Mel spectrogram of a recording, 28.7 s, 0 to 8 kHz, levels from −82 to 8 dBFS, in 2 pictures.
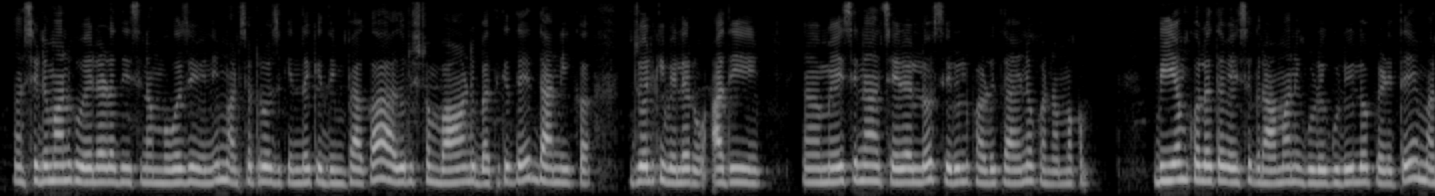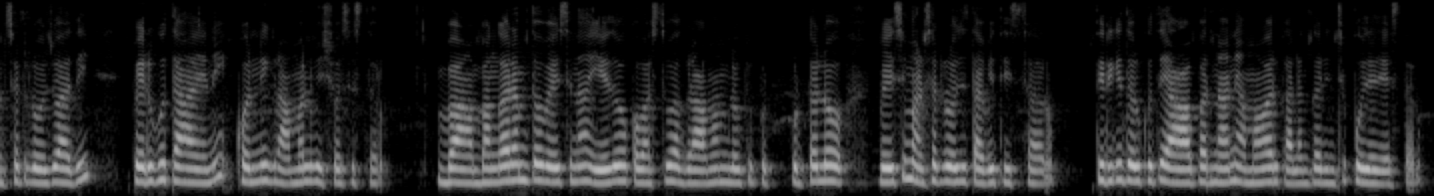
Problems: background sounds at intervals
